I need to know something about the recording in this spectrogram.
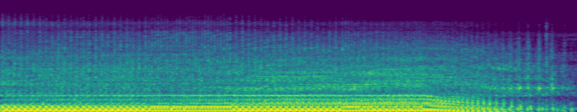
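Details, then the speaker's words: Kärcher pressure washer, small engine, after repair: steady even running under pump load, then winds down and stops; normal, pump pressure very high. "so i would say that it works because the pressure was really really high so hard that um if i put my hand halfway through the stream it it hurts you know so i think the pump works"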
